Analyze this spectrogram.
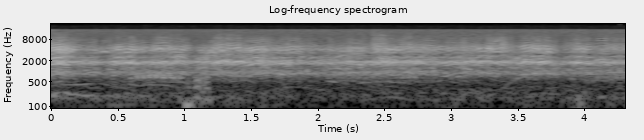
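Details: A large flock of geese takes flight at dawn on 10 November 2013 at Bosque del Apache, San Antonio, New Mexico, leaving sandhill cranes behind: a constant clamor of overlapping nasal honks and yelps with no pause.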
